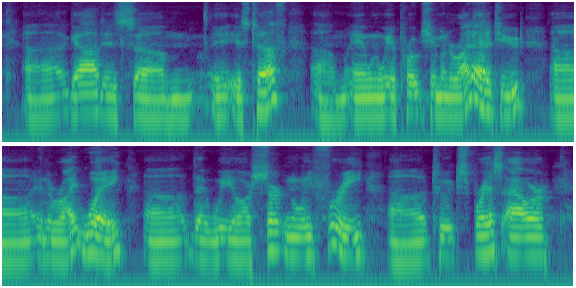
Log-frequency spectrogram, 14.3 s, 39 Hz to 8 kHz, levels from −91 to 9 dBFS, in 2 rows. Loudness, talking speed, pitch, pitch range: -17 LUFS, 130 wpm, 110 Hz, 105-120 Hz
